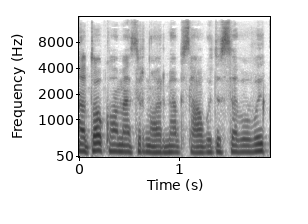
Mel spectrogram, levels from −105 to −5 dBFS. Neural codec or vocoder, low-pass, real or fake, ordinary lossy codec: codec, 44.1 kHz, 7.8 kbps, DAC; 14.4 kHz; fake; MP3, 96 kbps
